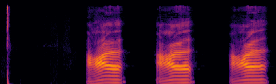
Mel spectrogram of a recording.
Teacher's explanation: আমরা এতদিন পড়েছি অনেকে কি আ যারা আ বলেছেন তাদের ভুল আইন খাড়া জবর আ গলাটা হালকা চেপে তারপরে উচ্চারণ করতে হবে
